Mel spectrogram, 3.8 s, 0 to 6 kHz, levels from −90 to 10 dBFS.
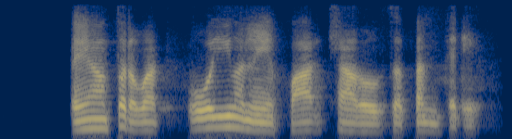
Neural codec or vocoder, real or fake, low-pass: codec, 16 kHz, 0.5 kbps, FunCodec, trained on Chinese and English, 25 frames a second; fake; 5.4 kHz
